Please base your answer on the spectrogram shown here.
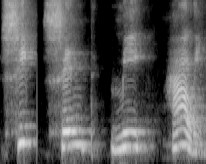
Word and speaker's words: Csikszentmihalyi: no sabemos cómo pronunciarlo, porque cuando hay tres consonantes juntas, se pronuncia así, Csikszentmihalyi.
